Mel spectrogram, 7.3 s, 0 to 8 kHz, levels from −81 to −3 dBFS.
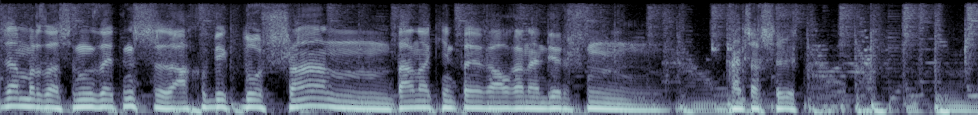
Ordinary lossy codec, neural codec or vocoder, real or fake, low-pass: none; none; real; 7.2 kHz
